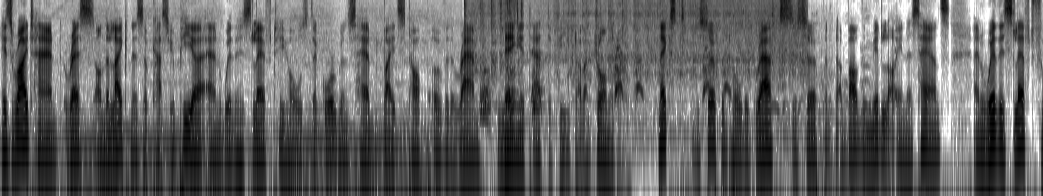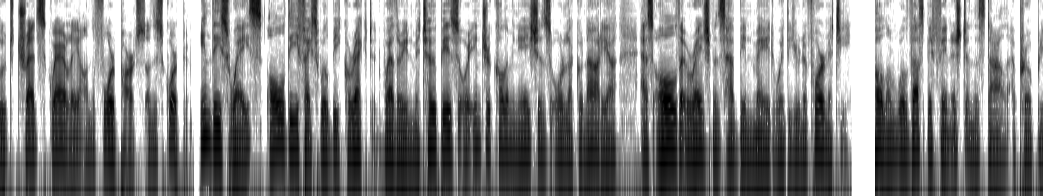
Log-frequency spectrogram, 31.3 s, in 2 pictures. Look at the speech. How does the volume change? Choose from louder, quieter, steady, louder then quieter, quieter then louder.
steady.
